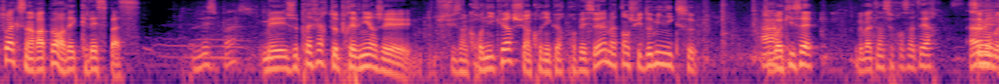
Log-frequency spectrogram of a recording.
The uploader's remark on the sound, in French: Episode enregistré lors de l'événement mensuel "the last jeudi" qui se déroulait à Pleaux dans le Cantal.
